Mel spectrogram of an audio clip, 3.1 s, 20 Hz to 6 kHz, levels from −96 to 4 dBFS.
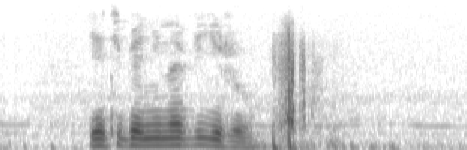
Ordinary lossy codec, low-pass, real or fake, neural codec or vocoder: none; 5.4 kHz; real; none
